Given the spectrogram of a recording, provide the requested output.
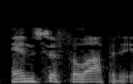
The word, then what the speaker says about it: encephalopathy: Dr. Sanjay Gupta has taken a look at deterioration problems of NFL players and the chronic, what they call traumatic encephalopathy. Is that how you pronounce it? – Encephalopathy, yes. Encephalopathy.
